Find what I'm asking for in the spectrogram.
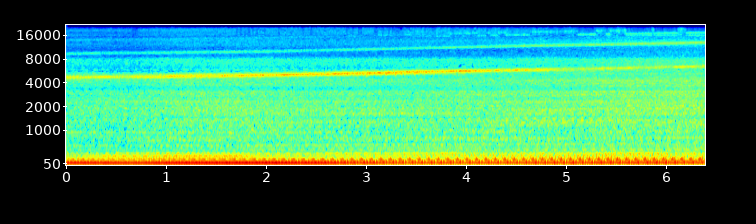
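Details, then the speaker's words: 2003 Ford 6.0 Powerstroke diesel in Drive, FICM about 48 V, ICP 0.23, with misfire and erratic VGT: deep drone under load, thin turbo whistle climbing slowly; engine weak and super slow to build boost, FICM suspected weak. "put it in Drive [Music] and it's super weak got no boost"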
